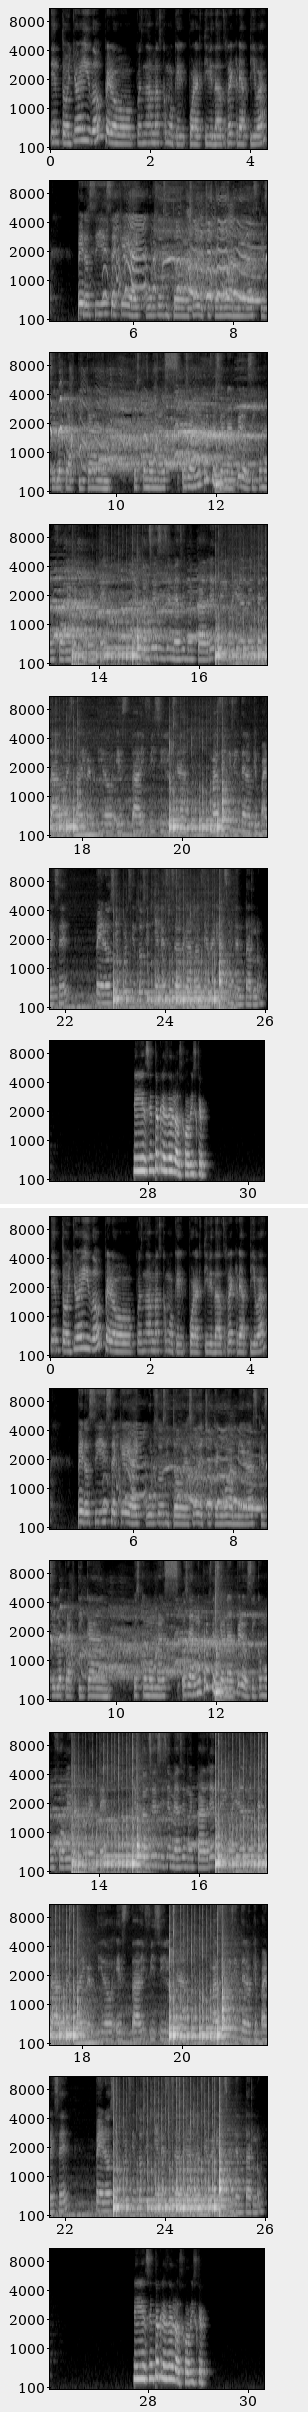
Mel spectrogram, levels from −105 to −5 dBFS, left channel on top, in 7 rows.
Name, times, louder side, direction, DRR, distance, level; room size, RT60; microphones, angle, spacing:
voice 1, 0.0-4.3 4.9-9.9 10.3-14.2 14.7-20.1 20.5-22.1 22.6-26.0, right 1 dB, 15° right, 1.2 m, -46 dB
sound 1, 5.4-18.5, left 6 dB, 45° left, 0.7 m, -45 dB
sound 2, 11.9-12.4 13.4-15.1 16.3-18.2 19.7-21.2 23.0-25.5, right 5 dB, 50° right, 0.4 m, -35 dB
sound 3, 16.5-25.5, left 1 dB, 75° left, 1.5 m, -52 dB
voice 2, 27.7-29.1, left 2 dB, 20° left, 1.1 m, -35 dB
11.5 x 5.8 x 3.2 m
head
